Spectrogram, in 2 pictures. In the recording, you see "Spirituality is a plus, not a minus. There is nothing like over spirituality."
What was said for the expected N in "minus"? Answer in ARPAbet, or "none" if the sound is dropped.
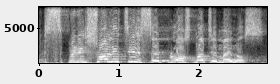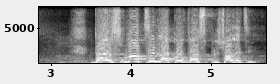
N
